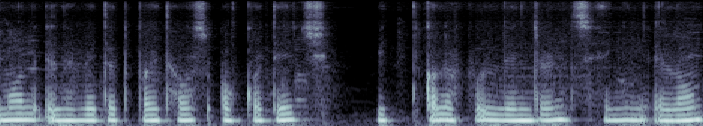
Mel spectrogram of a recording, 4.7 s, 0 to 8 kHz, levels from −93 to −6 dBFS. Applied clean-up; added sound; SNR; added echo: neural mask model RNNoise.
